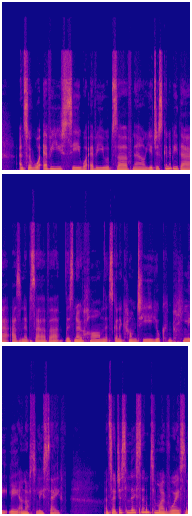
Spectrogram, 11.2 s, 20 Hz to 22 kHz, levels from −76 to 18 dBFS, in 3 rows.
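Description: From 9.47 to 9.55 s, comfort noise replaces the background for 80 ms, likely from Opus-style discontinuous transmission: a flat, featureless hiss about 3 dB quieter, smooth and detail-free on a spectrogram.

From 9.74 s to the end, a train of clicks ticks regularly at about 7.4 per second, peaking well above the speech, likely interference, showing as evenly spaced vertical spikes.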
